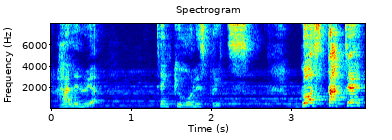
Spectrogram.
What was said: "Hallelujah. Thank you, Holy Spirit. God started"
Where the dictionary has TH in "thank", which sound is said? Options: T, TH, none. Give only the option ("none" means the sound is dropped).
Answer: T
